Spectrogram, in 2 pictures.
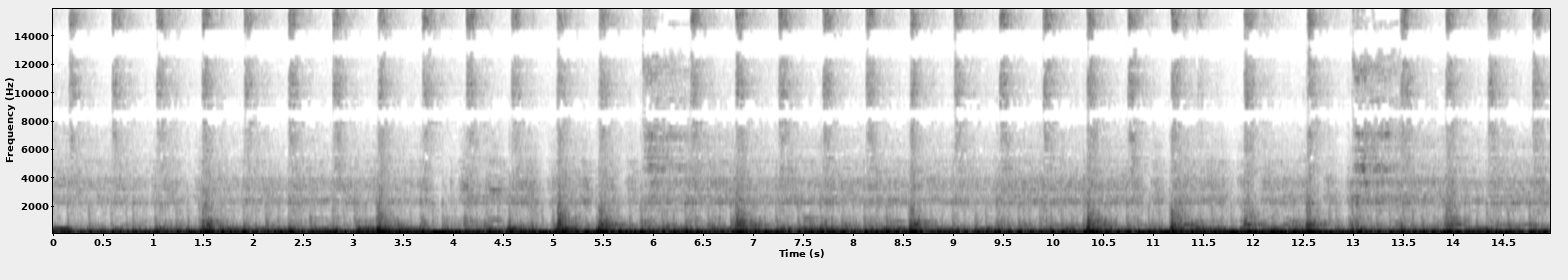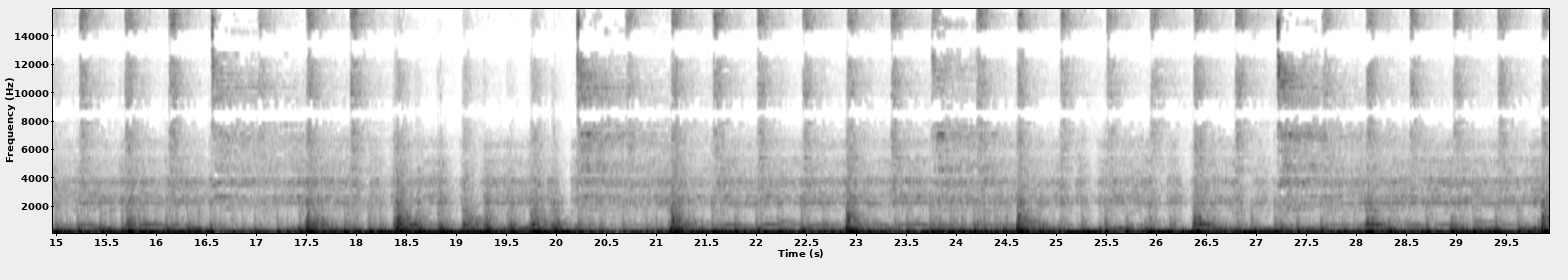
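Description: Rock band playing loud and steady, with a drum kit keeping the beat under guitar.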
